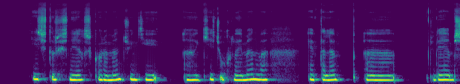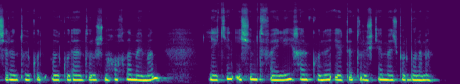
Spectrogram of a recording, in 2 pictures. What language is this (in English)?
Uzbek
